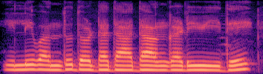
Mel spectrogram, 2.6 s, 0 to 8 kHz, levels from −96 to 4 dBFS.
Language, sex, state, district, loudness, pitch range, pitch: Kannada, female, Karnataka, Bidar, -16 LUFS, 175-185 Hz, 180 Hz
